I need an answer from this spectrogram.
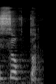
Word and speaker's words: sortent: sortent ils sortent ماشي sortent ils sortent ou un t ne prononce pas ma كتنطقش.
